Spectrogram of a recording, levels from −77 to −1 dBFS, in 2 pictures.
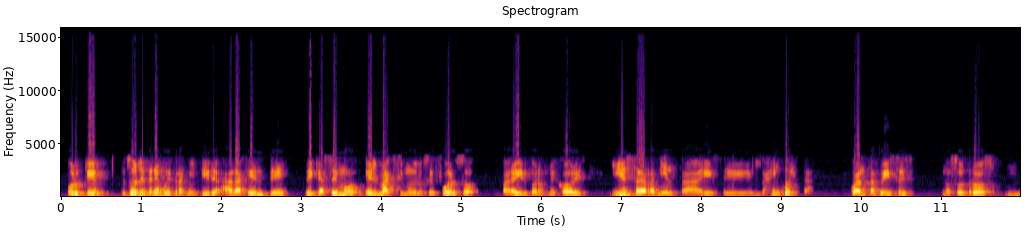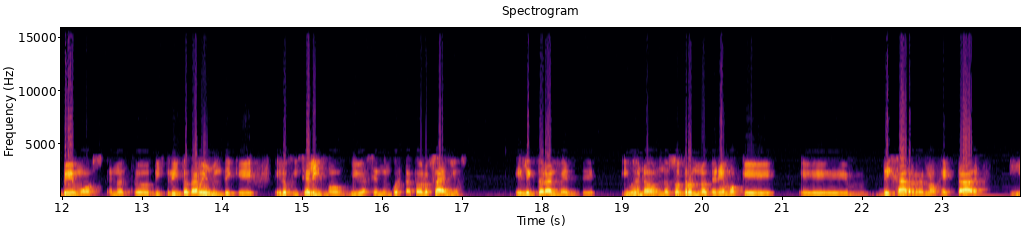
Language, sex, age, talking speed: Spanish, male, 40-59, 145 wpm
